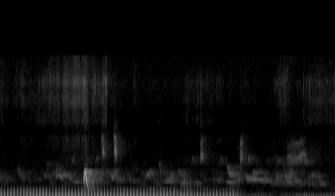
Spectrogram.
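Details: A captive cheetah at a wildlife centre in Bela Bela, South Africa, purrs in a steady, low, rapidly pulsing rumble that stops abruptly, with birds chirping behind.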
